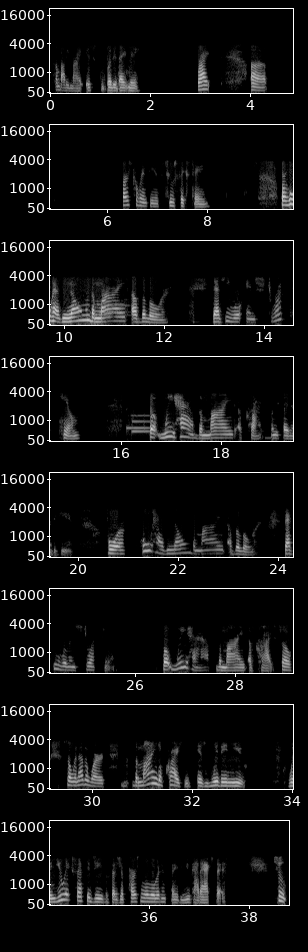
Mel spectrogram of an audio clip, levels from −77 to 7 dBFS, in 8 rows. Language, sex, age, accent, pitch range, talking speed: English, female, 40-59, American, 150-210 Hz, 130 wpm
